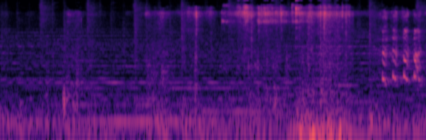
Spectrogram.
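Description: Background music playing, over which a heavy draft-cross horse shifts in deep arena sand. About four and a half seconds in comes a low, heavy thud with scuffing as it flops down flat onto its side.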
